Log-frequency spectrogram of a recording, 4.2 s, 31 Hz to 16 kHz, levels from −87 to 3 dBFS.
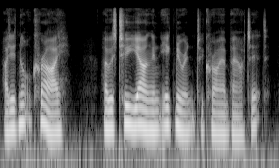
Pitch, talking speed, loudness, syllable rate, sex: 130 Hz, 200 wpm, -17 LUFS, 4.9 syllables/s, male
